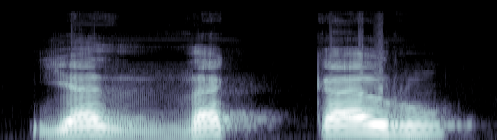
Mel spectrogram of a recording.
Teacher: را موٹا پڑھا جائے گا کیونکہ اس کے اوپر پیش ہے۔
